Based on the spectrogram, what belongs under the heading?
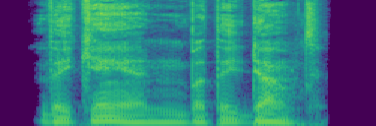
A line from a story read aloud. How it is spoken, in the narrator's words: said quite calmly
